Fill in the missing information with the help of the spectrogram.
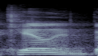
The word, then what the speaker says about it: Kalen: El año pasado me estabas preguntando cómo se decía su nombre, Se dice Kellen, pero se escribe Kalen.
